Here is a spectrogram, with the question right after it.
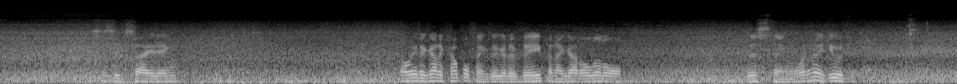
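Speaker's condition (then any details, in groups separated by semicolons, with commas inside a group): No condition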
